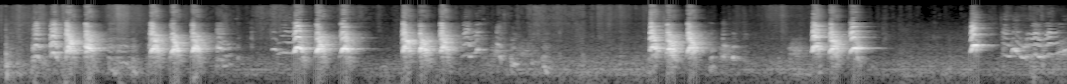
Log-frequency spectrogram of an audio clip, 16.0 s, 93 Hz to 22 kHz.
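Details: Red male Toy Poodle, born January 2019, delivering repeated clusters of sharp high yapping barks, three or four at a time, with short silences between bursts over about sixteen seconds.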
